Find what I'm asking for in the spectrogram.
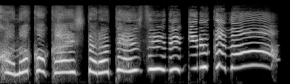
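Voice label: Voice encounter fear, Japanese; ilulu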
